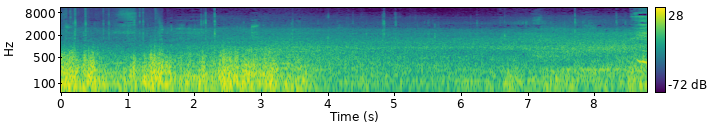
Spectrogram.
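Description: Wind rumbling on a handheld phone's microphone while walking, gusty at first and easing off about halfway through.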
